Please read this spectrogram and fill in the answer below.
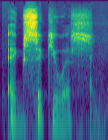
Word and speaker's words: exiguous: Exiguous. I'm going to play it again because I didn't pronounce it right.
